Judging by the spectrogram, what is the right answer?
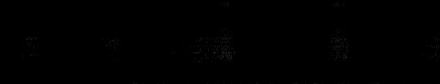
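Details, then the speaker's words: Chevy 350 TBI engine rebuild, crank turned by hand after torquing bolts to 20 ft-lb, before cam install: soft scraping hiss in regular surges as the rings ride the cylinders; normal drag, feels okay. "you can hear the rain's in there grabbing or going up and down the cylinder there anyway feels okay"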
